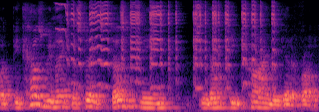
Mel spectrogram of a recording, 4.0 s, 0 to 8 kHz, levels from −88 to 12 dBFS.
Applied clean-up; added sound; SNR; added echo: none; Squeak; 14 dB; reverberation time 0.6 s.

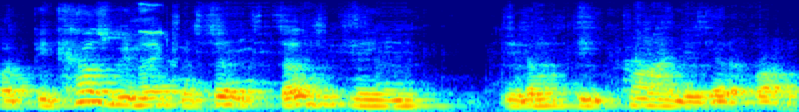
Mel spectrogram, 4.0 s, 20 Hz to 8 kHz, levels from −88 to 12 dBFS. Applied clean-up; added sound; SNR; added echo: neural separator model SepFormer DNS4.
